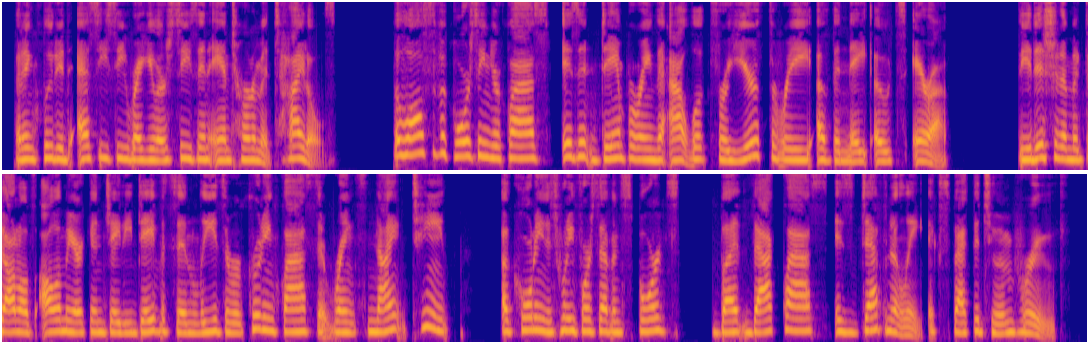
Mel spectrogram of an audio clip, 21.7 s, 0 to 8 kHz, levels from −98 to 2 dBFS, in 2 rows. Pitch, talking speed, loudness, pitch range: 200 Hz, 150 wpm, -20 LUFS, 190-220 Hz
